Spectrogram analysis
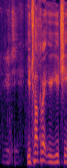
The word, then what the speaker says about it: Yuchi: Yuchi, that's proper pronunciation? Yeah, Yuchi.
